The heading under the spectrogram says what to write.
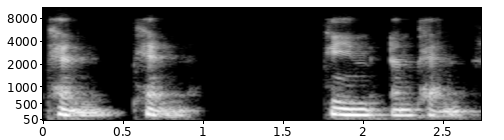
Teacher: So pin and pen, before nasals, it sounds very similar.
